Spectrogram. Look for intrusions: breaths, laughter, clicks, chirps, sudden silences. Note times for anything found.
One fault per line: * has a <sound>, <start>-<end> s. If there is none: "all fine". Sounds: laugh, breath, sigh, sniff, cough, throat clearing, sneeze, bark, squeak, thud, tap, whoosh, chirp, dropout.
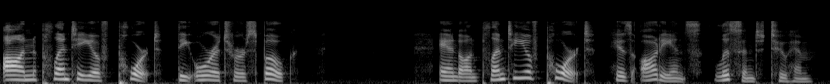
all fine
